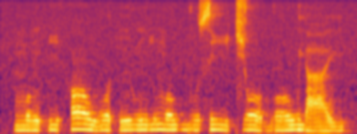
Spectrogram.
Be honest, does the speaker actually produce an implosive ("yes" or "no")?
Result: no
